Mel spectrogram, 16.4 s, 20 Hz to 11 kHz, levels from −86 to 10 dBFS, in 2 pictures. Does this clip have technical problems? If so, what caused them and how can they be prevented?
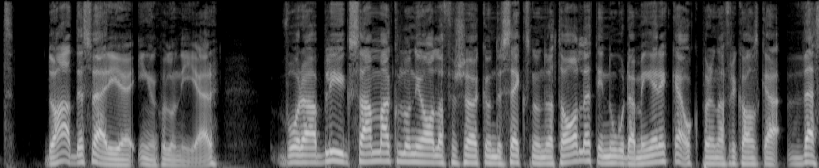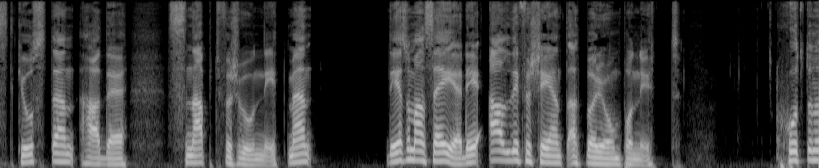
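No, this speech clip has no technical problems to diagnose. With no fault present, there is nothing here that needs preventing.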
